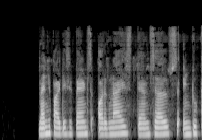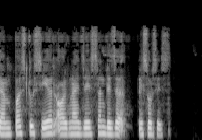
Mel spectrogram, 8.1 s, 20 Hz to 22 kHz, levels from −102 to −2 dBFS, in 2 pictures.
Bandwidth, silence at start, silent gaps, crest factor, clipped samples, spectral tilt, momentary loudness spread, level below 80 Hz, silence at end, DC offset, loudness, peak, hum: 11.5 kHz; 0.8 s; none; 20 dB; under 0.1%; -6.5 dB/octave; 6 LU; -68 dBFS; 0.7 s; under 0.1%; -23 LUFS; -4 dBFS; none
